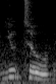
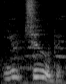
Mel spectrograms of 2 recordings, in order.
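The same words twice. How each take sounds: First: The t in tube is a plain t. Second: The t in tube sounds close to ch. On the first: This is the American way of saying it. "os americanos falam YouTube" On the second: This is the Irish way of saying it. "no inglês e irlandês, essa pronúncia vai ser mais com um C H no lugar do T"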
